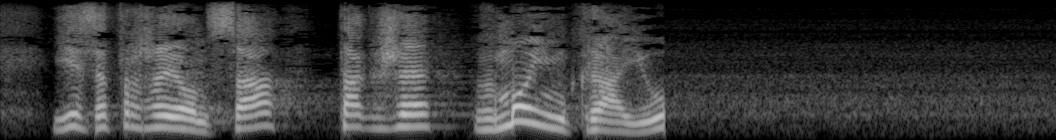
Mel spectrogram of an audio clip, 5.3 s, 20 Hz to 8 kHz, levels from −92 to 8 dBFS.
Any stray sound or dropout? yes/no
no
